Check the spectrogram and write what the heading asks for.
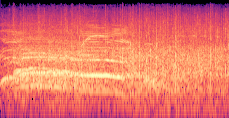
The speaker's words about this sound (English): And what I want you to do is clap and cheer and scream and be all excited. It's time to take the offering.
